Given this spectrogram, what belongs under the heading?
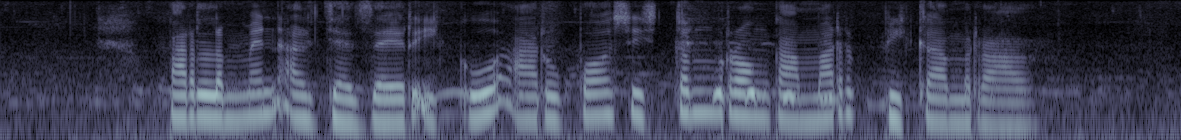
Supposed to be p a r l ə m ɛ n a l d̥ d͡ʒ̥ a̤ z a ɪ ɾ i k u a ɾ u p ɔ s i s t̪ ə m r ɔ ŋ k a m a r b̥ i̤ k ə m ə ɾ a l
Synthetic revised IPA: p a r l ə m ɛ n a l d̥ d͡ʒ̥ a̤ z a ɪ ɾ i k u a ɾ u p ɔ s i s t̪ ə m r ɔ ŋ k a m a r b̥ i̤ k a m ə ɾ a l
